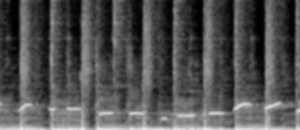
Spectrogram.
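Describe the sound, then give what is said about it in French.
A bright, clear whistled melody rises and dips in short phrases over a steady backing of music with a firm beat, loud throughout. “Je sais siffler.”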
